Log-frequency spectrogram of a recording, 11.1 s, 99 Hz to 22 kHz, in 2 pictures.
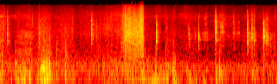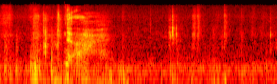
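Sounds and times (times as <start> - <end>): scraping rustle: 0.0 - 4.6
plastic parts clicking and knocking: 3.8 - 5.6, 8.9 - 9.2.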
